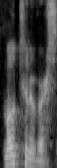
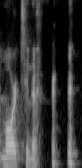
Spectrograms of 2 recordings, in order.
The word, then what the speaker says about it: Motuniverse: It's It's Motuniverse, not Mortun. More universe. Scoob. It's not spelled with an R.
